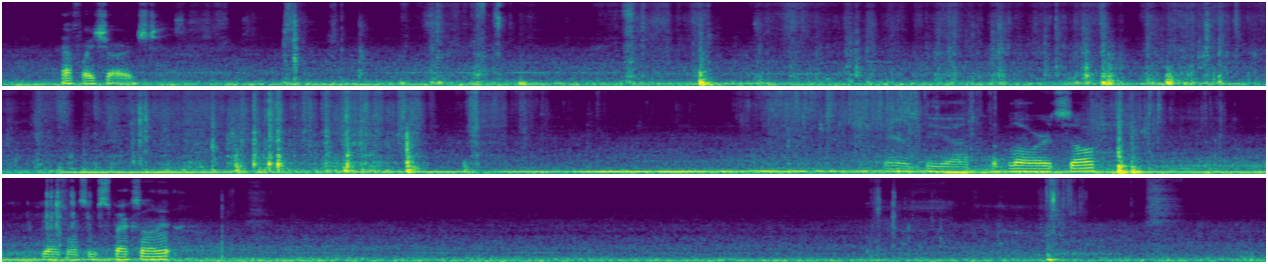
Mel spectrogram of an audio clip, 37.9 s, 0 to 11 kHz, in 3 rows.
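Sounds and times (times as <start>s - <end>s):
cardboard and plastic packaging knocks: 23.6s - 24.3s.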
